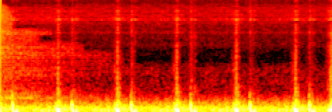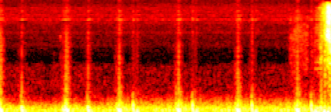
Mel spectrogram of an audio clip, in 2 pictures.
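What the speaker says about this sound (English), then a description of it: "This is a human heart. You've got one like that, beating in your chest." A human heartbeat thumping in a steady, slow rhythm of close, loud pulses over a low hum, with no talking.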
